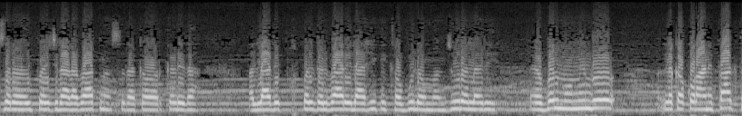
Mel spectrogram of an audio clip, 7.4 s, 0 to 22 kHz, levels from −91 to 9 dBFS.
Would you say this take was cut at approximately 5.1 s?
yes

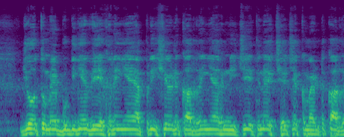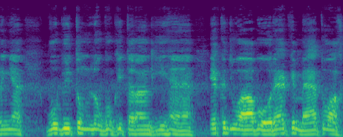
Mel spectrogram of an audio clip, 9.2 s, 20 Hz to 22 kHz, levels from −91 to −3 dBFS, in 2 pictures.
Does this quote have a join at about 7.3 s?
yes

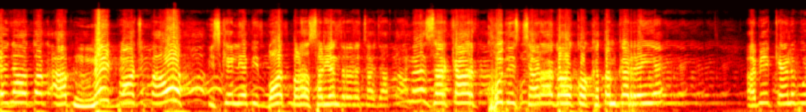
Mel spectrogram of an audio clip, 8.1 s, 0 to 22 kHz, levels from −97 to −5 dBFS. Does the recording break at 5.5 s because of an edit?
no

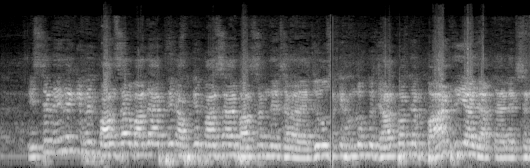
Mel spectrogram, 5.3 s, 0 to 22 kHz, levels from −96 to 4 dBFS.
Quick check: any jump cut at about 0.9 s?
no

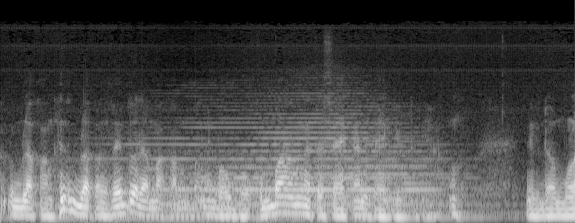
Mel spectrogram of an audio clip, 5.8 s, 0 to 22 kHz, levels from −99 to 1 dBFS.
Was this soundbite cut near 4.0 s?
no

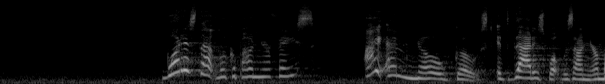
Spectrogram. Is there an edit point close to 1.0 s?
yes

